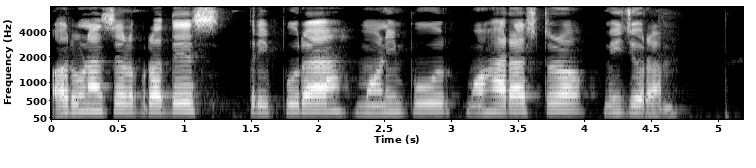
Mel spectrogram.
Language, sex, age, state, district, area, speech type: Odia, female, 30-45, Odisha, Kendujhar, urban, spontaneous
